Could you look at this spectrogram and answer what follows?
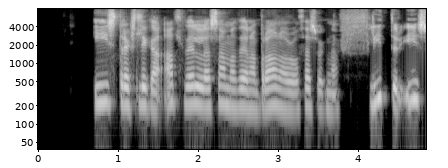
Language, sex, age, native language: Icelandic, female, 30-39, Icelandic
